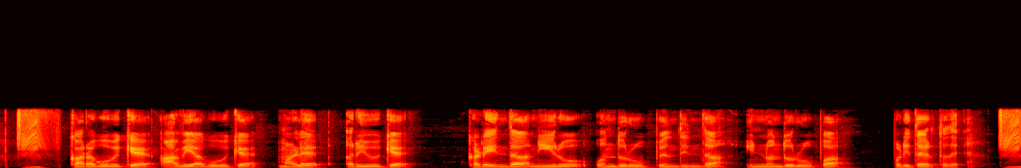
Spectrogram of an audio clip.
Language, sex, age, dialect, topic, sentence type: Kannada, male, 18-24, Mysore Kannada, agriculture, statement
